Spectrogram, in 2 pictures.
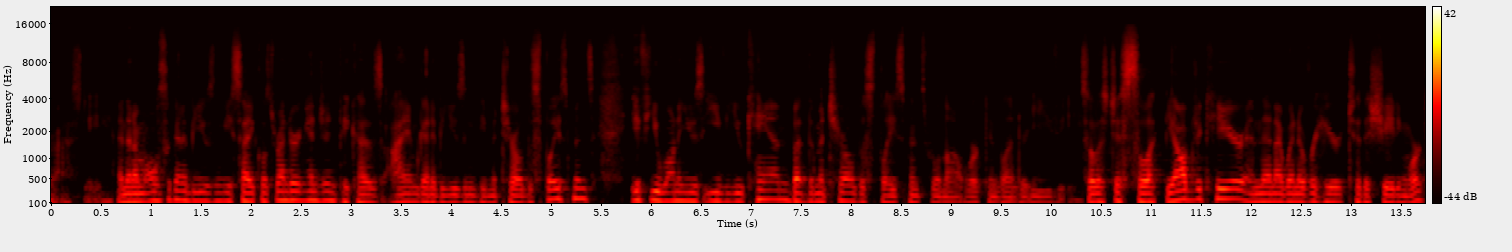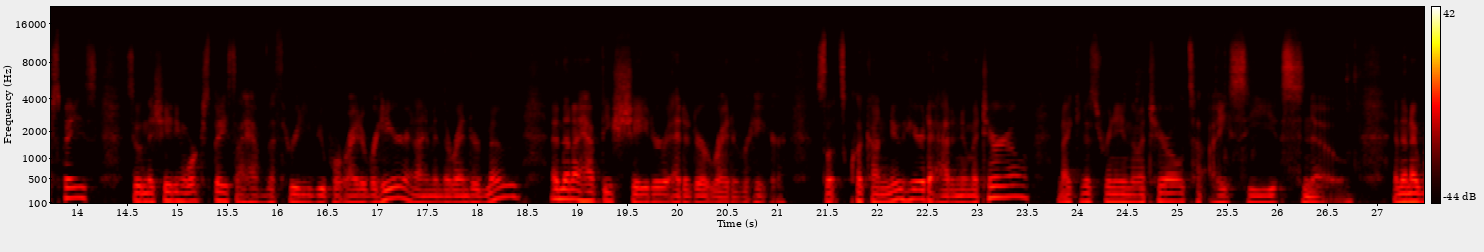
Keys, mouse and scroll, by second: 0.2 click, 0.5-1.3 scroll up 2, 1.3-2.2 drag, 10.2 ctrl+b, 10.2-11.4 drag, 13.2-14.3 drag, 14.4-16.1 drag, 17.0-17.7 typing, 19.1-20.1 drag, 21.9 click, 22.9 middle click, 22.9-23.7 scroll down 2, 23.7 click, 24.5-27.2 typing.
